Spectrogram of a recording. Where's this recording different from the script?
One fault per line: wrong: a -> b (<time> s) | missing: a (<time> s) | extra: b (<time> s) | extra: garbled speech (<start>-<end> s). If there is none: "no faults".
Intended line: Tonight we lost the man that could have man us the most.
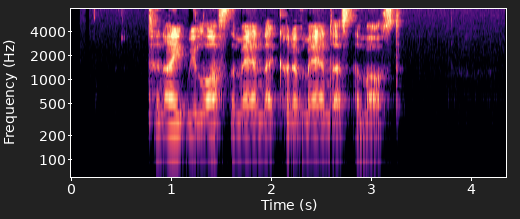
no faults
